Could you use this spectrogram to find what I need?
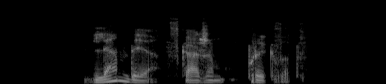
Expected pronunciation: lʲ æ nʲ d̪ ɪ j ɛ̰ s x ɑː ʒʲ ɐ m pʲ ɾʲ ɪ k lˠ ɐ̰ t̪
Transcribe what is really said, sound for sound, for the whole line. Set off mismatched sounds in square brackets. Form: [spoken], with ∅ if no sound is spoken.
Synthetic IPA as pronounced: lʲ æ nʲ d̪ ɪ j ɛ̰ s [k] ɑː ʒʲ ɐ m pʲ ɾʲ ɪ k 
